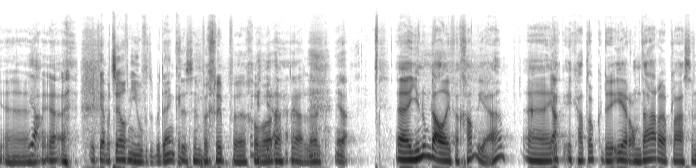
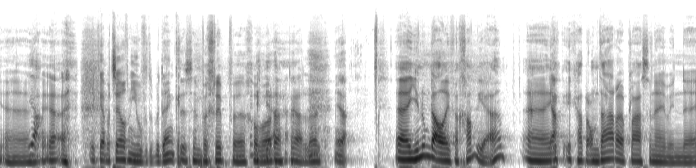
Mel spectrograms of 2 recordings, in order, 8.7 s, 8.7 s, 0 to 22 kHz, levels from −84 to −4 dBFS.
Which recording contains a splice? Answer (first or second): second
